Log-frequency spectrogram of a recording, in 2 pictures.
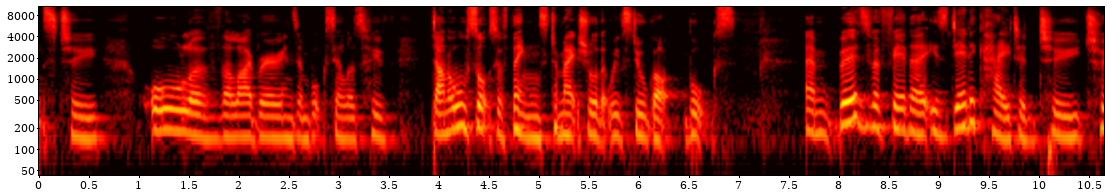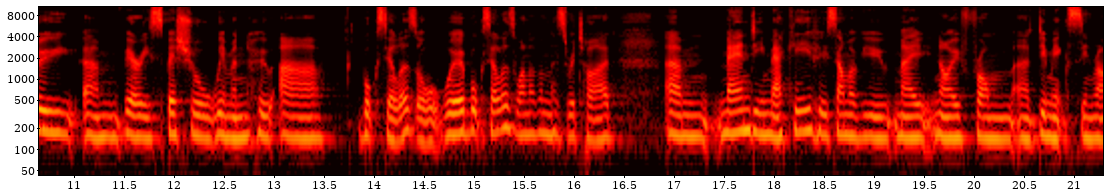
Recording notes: Entertained the audience at the Marion Domain Theatre. Fans will delight in this recording of her talk.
